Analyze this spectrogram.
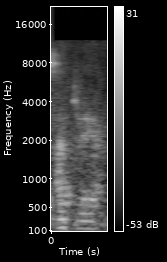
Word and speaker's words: Aceh: Aceh, is this the correct pronunciation? Yes, Aceh.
